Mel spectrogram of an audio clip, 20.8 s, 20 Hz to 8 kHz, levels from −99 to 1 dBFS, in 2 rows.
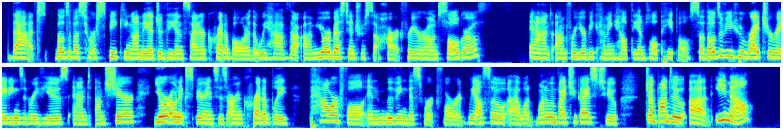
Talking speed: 225 wpm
